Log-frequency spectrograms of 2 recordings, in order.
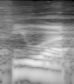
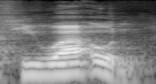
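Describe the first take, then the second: First: The word ends in a short vowel without glottal stop. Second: The vowel is long and followed by a glottal stop. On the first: "kita baca siwa tanpa hamzah" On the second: "siwa ini kita tambah hamzah"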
